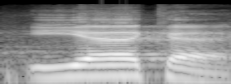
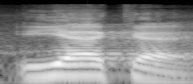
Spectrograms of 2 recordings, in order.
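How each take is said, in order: No difference in how they are said.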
